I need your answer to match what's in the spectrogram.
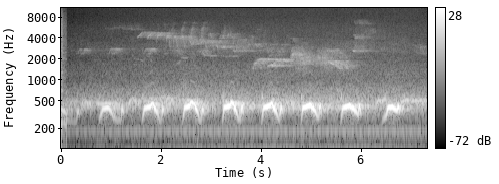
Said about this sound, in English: Tweet of the Week is Stock Dove, and I've included this bird especially for Howard.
